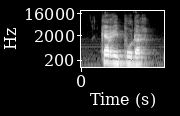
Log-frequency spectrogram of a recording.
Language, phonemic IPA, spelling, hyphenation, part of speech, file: Dutch, /ˈkɛ.riˌpu.dər/, kerriepoeder, ker‧rie‧poe‧der, noun, Nl-kerriepoeder.ogg
- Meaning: curry powder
